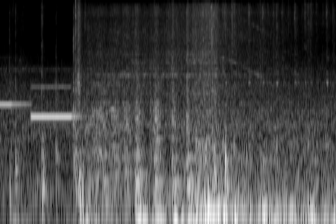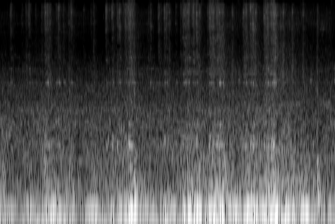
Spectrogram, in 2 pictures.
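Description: A Land Rover Discovery engine cranks and catches after a couple of warning chimes, then runs with a steady, slightly rough idle close by.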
